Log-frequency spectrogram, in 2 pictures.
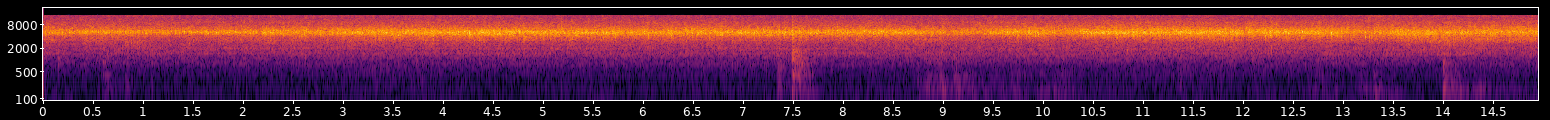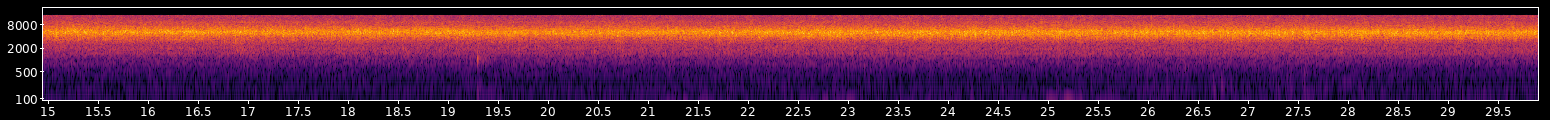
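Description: Chicken fillets frying in hot oil in a non-stick pan, a steady high sizzle with a couple of faint knocks partway through.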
